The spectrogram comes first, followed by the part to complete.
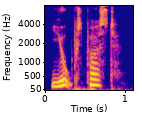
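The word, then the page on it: JOBSPOSTER: Danish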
